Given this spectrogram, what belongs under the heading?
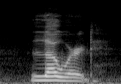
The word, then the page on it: lowered: American English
